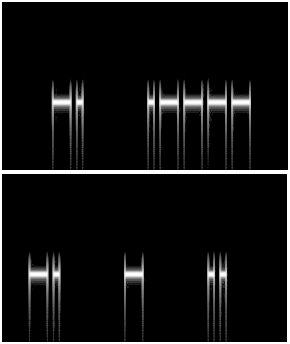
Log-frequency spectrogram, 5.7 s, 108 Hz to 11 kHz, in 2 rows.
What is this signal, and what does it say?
Morse code, heard as a keyed tone, about 20 wpm, spaced as for 10 wpm, 700 Hz. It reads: N1NTI
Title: 102 Lesson 17g - Letter u - Call Signs 20wpm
